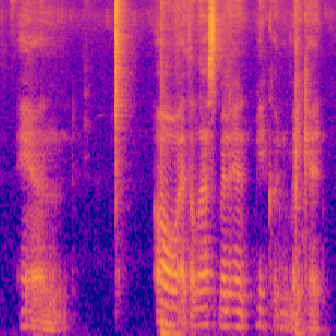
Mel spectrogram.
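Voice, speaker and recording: A woman speaks at a very slow pace. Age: 60s. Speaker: vlogger and theater director. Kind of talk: casual vlog.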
